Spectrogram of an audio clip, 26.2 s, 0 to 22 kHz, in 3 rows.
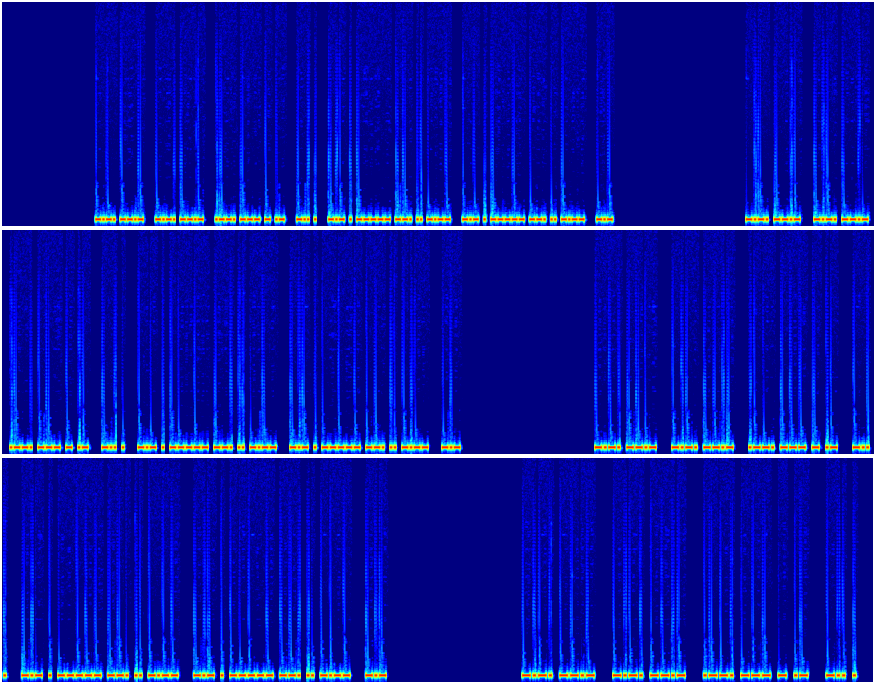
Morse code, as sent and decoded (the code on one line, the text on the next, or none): -.-. --.- / -.-. --.- / .--. --- - .- / -.. / -.- . ----- --. .. -.-- / -.- . ----- --. .. -.-- / -.- / -.-. --.- / -.-. --.- / .--. --- - .- / -.. / -.- . ----- --. .. -.-- / -.- . ----- --. .. -.-- / -.- / -.-. --.- / -.-. --.- / .--. --- - .- / -.. / -.- . ----- --. .. -.-- / -.- . ----- --. .. -.-- / -.- / -.-. --.- / -.-. --.- / .--. --- - .- / -.. .
CQ CQ POTA DE KE0GIY KE0GIY K CQ CQ POTA DE KE0GIY KE0GIY K CQ CQ POTA DE KE0GIY KE0GIY K CQ CQ POTA DE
